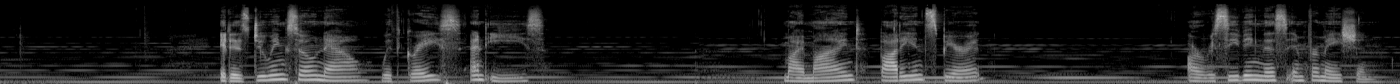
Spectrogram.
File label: Being Grounded meditation w music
